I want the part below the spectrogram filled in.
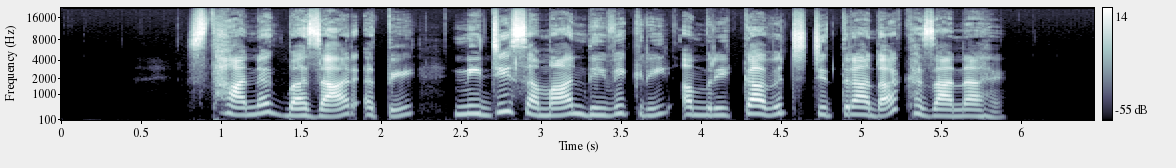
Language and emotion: Punjabi, happy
